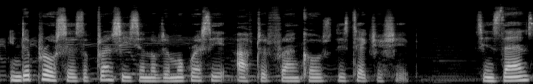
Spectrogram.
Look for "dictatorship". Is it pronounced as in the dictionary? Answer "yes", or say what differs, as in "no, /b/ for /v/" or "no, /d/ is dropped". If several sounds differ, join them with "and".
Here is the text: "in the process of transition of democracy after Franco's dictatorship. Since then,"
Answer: no, /k/ is dropped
